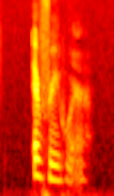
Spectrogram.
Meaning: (adverb) 1. In or to all locations under discussion 2. In or to a few or more locations; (noun) All places or locations
- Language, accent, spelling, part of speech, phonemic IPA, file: English, US, everywhere, adverb / noun, /ˈɛv.ɹi.(h)wɛɹ/, En-us-everywhere.ogg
